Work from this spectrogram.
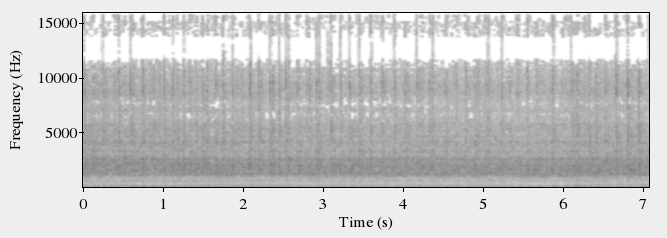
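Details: Polaris Trans Sport snowmobile two-stroke after its first start in 10 years, on choke: a steady burbling idle with a crisp fast beat, running evenly but smoky; a healthy first start.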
